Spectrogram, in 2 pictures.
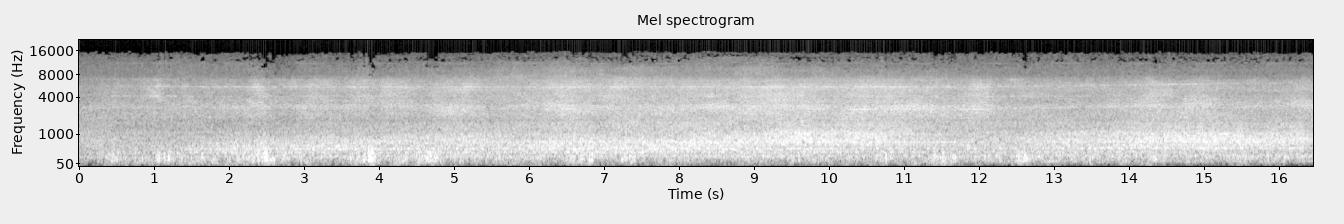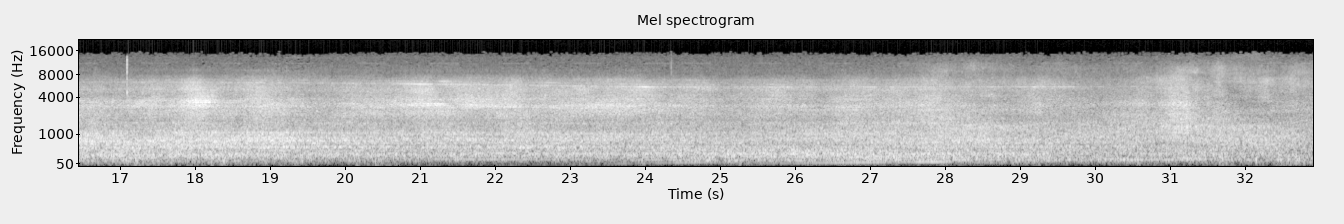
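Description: Ryanair Boeing 737-800's twin CFM56 turbofan engines running at taxi power, a steady jet engine noise with a faint high whine, swelling about a third of the way in and easing off through the second half.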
